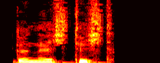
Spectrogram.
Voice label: "genächtigt", German; adjectives

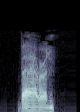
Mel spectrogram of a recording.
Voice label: "barren", English; adjectives

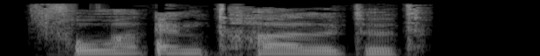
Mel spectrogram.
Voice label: "vorenthaltet", German; adjectives

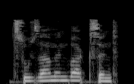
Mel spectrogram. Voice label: "zusammenwachsend", German; adjectives

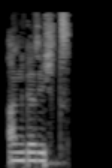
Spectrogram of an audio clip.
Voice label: "angesichts", German; adjectives

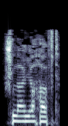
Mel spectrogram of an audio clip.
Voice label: "schleierhaft", German; adjectives

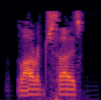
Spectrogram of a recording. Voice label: "large-size", english; adjectives

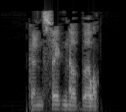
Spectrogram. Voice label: "consignable", English; adjectives

